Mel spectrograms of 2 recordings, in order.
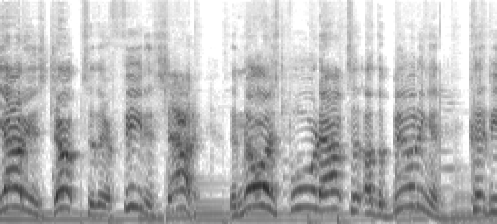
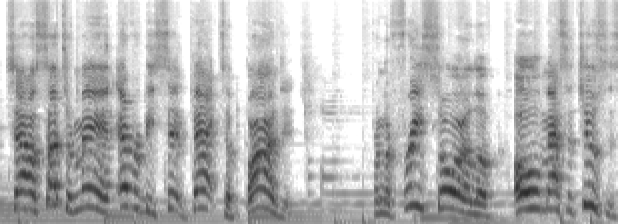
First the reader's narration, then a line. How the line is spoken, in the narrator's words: The crowd was at a fever pitch, and Garrison continued, raising his voice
